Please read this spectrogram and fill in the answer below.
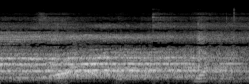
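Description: Several voices holding long calls together, like a group chant, with one voice sliding upward about half a second in.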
